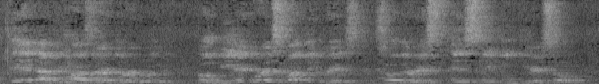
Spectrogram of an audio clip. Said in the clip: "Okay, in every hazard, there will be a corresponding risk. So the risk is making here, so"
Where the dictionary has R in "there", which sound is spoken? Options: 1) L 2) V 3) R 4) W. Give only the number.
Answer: 1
